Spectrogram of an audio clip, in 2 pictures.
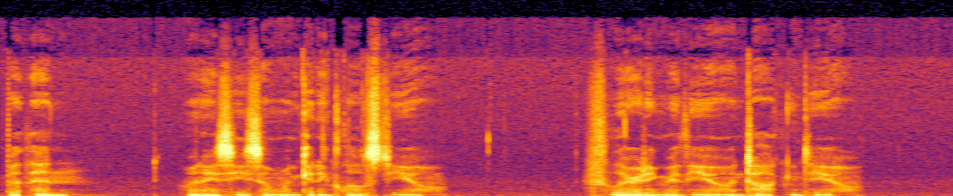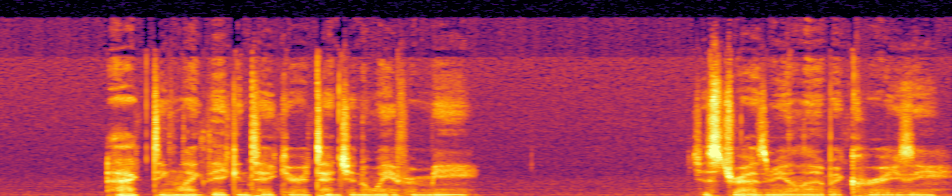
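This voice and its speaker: A man playing a tender, jealous, devoted boyfriend in an intimate ASMR roleplay, speaking haltingly in a breathy, husky whisper. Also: fairly high pitch, huge pitch swings, dark tone, exaggerated voice. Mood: jealous, hesitant. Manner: hesitant, intimate, halting delivery.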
